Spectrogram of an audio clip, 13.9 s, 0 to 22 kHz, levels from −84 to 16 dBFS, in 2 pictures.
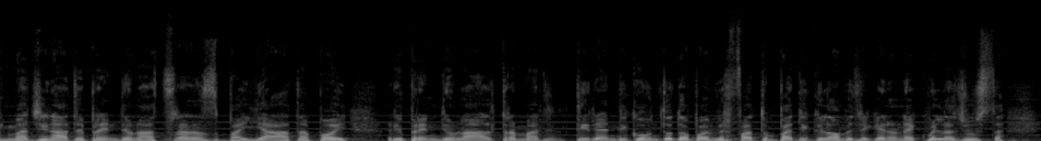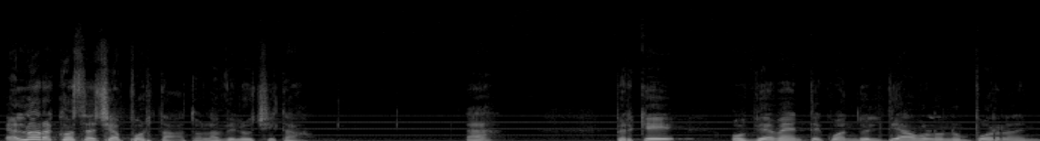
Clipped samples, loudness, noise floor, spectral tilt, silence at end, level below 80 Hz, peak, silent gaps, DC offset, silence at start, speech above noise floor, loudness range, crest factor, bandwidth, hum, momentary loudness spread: under 0.1%; -34 LUFS; -64 dBFS; -6 dB/octave; 0 s; -64 dBFS; -16 dBFS; none; under 0.1%; 0 s; 31 dB; 5 LU; 18 dB; 17 kHz; none; 10 LU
